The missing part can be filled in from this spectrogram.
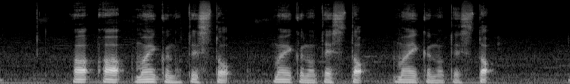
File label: microphone test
